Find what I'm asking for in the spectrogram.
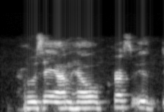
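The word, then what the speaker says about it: José Ángel Crespo: And that with today's news of Jose Angel Crespo. Am I getting the name right? – Yeah, Jose Angel Crespo.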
